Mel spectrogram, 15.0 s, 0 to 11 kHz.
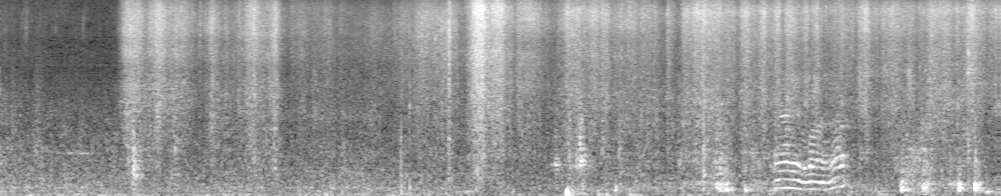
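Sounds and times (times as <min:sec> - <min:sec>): laminate panel rustling and scraping: 0:13.1 - 0:15.0.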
